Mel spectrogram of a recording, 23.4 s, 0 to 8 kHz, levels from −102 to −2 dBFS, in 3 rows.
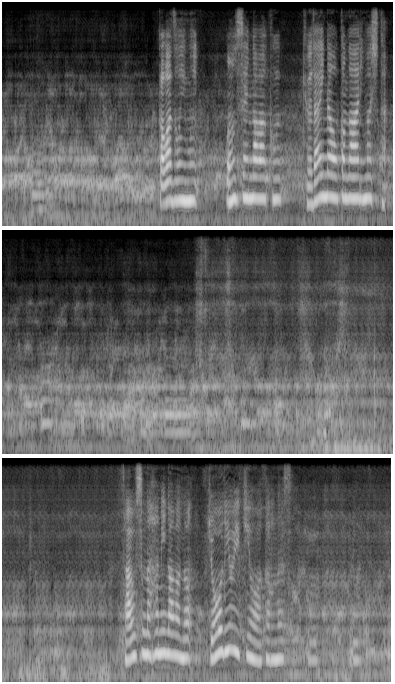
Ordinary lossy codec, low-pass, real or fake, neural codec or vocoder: none; 7.2 kHz; fake; codec, 16 kHz, 1 kbps, FunCodec, trained on Chinese and English, 50 frames a second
